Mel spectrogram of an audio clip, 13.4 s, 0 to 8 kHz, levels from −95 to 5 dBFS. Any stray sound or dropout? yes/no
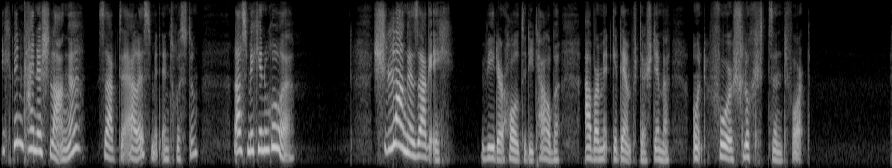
no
